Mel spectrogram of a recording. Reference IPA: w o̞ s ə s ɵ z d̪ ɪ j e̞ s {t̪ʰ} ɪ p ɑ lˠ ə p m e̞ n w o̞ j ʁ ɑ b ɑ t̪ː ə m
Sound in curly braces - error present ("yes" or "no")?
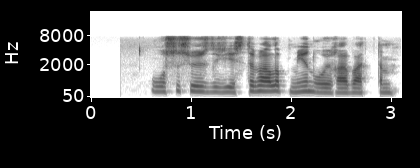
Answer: yes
